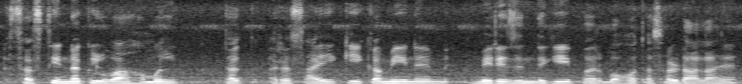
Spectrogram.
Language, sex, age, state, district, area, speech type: Urdu, male, 18-30, Uttar Pradesh, Aligarh, urban, spontaneous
